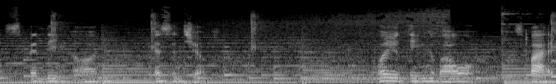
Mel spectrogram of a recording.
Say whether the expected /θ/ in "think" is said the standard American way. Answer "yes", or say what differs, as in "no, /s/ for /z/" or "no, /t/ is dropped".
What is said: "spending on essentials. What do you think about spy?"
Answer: no, /t/ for /θ/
